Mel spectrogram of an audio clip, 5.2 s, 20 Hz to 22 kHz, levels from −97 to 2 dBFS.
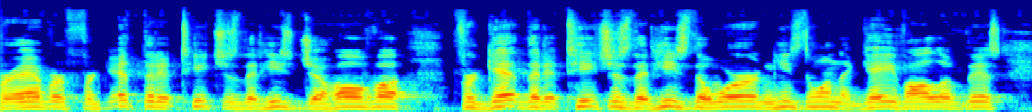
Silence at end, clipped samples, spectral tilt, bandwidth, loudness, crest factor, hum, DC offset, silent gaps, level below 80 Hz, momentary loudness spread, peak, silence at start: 0.15 s; under 0.1%; -6 dB/octave; 15.5 kHz; -25 LUFS; 16 dB; none; under 0.1%; none; -64 dBFS; 8 LU; -10 dBFS; 0 s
